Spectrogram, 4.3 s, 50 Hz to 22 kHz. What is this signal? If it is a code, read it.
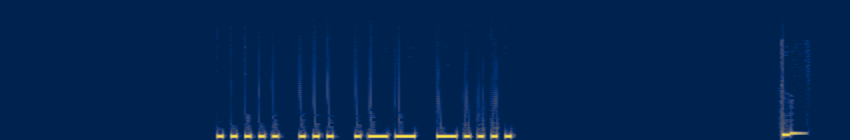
Morse code, heard as a keyed tone, about 36 wpm, 700 Hz. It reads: 5SW6
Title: Four Challenging Letter-Number Combinations 35wpm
